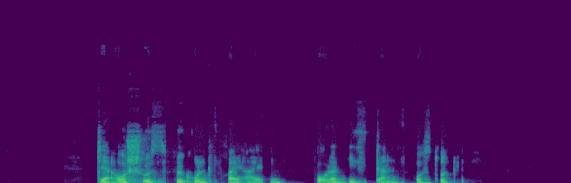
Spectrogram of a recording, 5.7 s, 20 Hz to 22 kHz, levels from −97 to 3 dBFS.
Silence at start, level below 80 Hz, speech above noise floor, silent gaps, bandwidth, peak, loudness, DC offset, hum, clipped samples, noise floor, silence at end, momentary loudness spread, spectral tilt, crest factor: 0.95 s; -66 dBFS; over 62 dB; none; 7.2 kHz; -10 dBFS; -29 LUFS; under 0.1%; none; under 0.1%; under -90 dBFS; 1.2 s; 8 LU; -7.5 dB/octave; 20 dB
